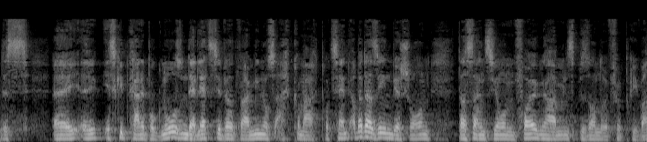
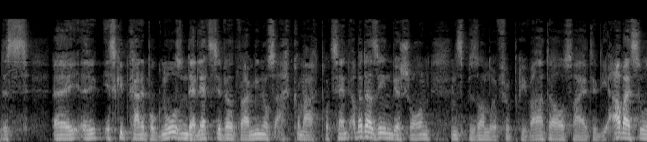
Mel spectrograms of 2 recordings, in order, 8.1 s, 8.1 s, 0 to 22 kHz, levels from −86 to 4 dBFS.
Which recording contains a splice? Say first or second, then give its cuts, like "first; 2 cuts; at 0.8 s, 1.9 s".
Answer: second; 1 cut; at 5.6 s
